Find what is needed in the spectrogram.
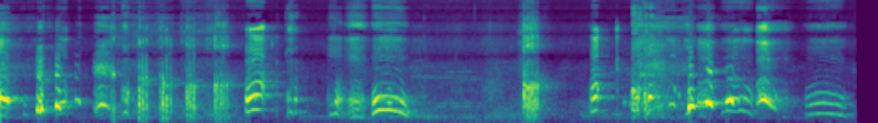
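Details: Young child giggling in bursts, broken by sudden short gulping catches of breath: hiccups mixed with laughter.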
